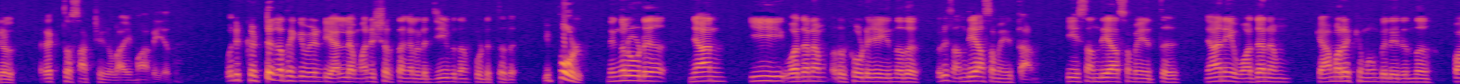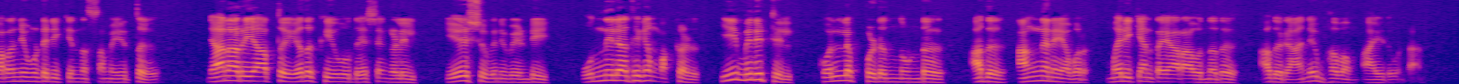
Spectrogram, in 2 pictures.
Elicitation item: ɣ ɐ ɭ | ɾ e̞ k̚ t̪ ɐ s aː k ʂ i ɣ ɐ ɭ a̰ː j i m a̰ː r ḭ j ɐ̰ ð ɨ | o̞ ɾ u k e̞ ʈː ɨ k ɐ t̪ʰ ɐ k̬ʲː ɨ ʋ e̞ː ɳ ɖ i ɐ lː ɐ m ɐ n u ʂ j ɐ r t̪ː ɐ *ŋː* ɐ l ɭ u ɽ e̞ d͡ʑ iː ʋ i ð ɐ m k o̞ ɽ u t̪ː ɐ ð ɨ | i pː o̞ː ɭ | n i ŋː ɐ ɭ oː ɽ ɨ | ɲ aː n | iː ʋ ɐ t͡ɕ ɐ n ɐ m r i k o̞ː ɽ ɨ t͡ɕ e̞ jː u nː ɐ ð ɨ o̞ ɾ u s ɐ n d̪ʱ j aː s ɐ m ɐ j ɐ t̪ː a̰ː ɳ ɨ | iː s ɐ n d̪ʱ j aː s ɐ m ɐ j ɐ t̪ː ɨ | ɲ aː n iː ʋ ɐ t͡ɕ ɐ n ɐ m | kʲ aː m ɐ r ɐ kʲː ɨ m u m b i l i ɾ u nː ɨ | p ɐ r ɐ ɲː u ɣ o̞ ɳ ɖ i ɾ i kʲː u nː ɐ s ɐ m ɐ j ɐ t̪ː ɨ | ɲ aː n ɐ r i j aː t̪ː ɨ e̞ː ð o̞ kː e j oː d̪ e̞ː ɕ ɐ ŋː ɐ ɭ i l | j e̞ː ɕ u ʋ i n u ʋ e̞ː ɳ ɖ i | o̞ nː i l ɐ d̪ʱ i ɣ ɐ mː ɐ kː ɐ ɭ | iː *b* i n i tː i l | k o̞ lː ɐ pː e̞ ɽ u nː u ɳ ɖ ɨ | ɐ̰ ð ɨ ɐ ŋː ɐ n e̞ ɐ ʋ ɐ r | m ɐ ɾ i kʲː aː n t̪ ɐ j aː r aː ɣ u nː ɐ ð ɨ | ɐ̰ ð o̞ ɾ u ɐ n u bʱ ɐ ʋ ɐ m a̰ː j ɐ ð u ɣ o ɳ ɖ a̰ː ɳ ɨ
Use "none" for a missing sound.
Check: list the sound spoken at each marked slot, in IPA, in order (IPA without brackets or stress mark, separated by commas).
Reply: ŋː, m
